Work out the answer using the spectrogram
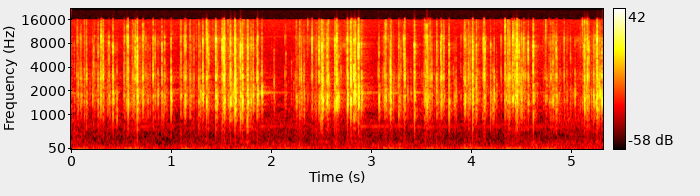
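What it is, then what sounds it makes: Plastic mechanical keyboard. A compact RGB-backlit plastic mechanical keyboard is held beside the mic while fingertips press and type on its keys. Quick, bright clacks come in irregular bursts with very short decay and little low end.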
